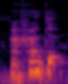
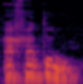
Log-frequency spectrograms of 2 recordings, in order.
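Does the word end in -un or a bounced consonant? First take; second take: bounced consonant; -un. First: The word ends on d with an echoing bounce. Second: The word ends with the full ending -un. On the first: "Karena diwaqafkan dibaca ahad" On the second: "ahadun tidak ada sukunnya"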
